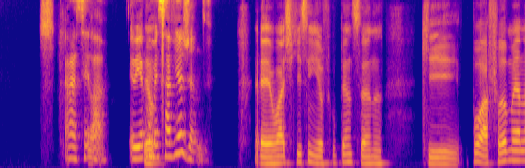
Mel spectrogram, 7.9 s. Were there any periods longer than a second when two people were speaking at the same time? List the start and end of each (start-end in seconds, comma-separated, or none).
none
